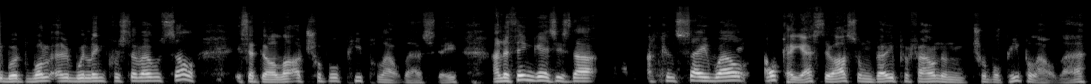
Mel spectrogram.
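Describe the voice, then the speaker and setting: A man giving an interview as a researcher, with a very animated pitch that swings up and down. He talks in an emphatic, conversational way, posing questions and repeating phrases for stress. The sound is dry and close. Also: dry recording. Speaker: interview guest, paranormal researcher.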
